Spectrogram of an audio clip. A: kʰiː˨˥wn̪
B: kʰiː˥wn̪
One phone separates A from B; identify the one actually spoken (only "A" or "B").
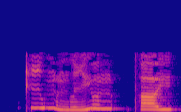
B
